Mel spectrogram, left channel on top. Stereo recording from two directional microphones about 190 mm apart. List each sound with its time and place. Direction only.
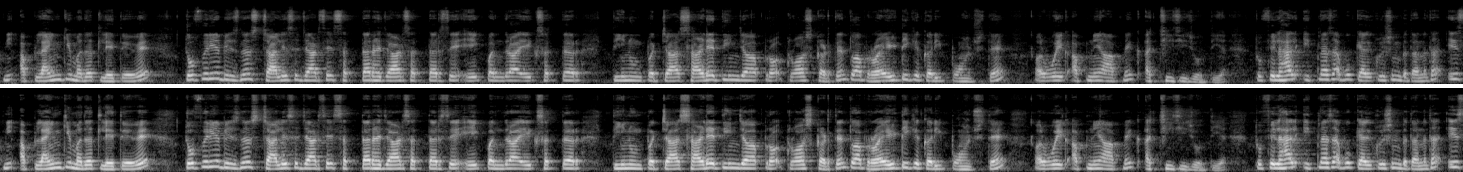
0.0 s speech: 40° right (ahead or behind)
